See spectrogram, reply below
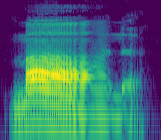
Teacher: we're giving a N with a schwa.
